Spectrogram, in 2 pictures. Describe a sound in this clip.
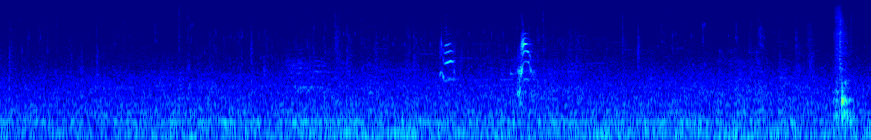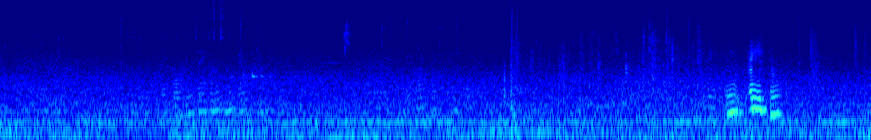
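A cat's paws patter softly on a wooden floor.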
